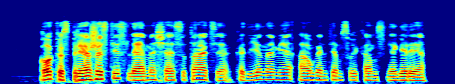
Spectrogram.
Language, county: Lithuanian, Panevėžys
